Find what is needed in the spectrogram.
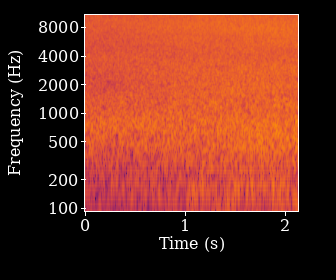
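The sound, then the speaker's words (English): A creek rushes steadily, a dense, even hiss of flowing water with no pauses and no voices. “Boy, there's plenty of good clean water right there.”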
